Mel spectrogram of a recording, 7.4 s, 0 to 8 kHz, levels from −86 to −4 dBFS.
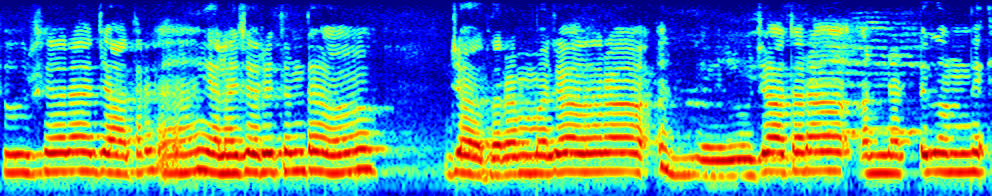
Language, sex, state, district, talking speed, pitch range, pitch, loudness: Telugu, female, Andhra Pradesh, Guntur, 80 wpm, 240-265 Hz, 260 Hz, -13 LUFS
